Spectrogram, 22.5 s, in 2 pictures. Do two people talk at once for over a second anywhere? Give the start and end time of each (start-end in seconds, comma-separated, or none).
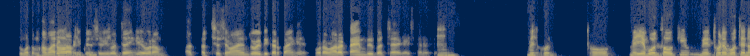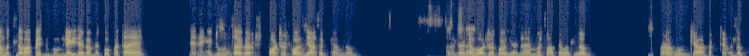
none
